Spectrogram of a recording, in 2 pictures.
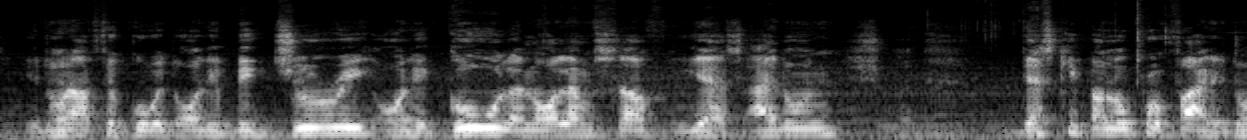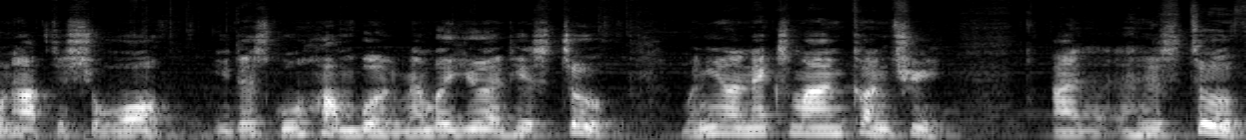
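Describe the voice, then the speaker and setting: Middle-aged man, channel host, bright forceful voice, preachy direct-to-camera advice, home room, faint music under. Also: a little high. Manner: emphatic and preachy, repeats words, addresses viewers directly. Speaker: psychic advisor and channel host. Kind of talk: casual advice monologue to camera. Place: small room at home with decorated shelves.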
